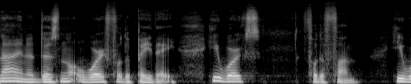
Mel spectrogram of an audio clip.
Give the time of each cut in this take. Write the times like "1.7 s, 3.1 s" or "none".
1.3 s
